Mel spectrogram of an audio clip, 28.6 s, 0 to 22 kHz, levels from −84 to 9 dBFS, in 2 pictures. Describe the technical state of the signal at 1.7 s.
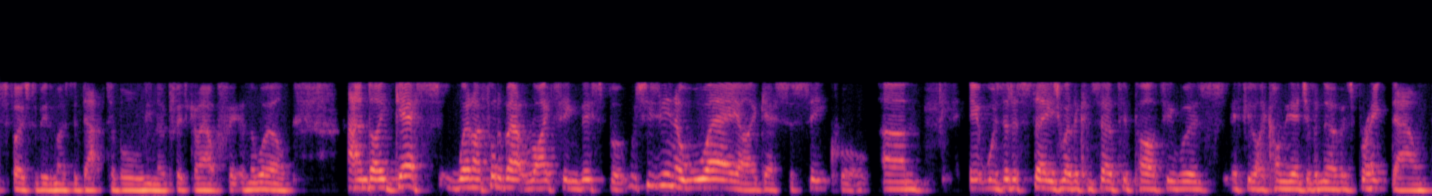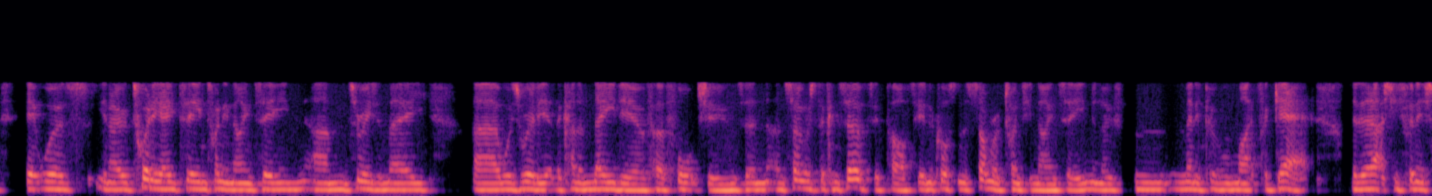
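At 1.7 s the audio is intact, with no fault, only the narrow band of the call path, which carries nothing above 4 kHz.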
